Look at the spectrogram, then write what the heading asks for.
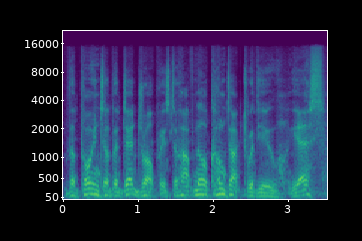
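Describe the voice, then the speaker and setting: A man as elderly alien reptile warlord, very low voice, proud, vengeful, formal, sardonic, sci-fi audio drama, music behind. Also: lively intonation, normal speed. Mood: guarded, defiant. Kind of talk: audio drama first-person narration and dialogue.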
